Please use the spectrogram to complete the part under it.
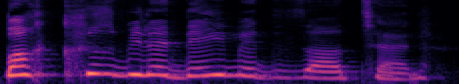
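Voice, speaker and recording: A woman records casual commentary over her own gameplay. Her voice sits high and her delivery is slow and drawn out. She sounds worn down and exasperated, and she keeps repeating the same words. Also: darkish tone. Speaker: gaming vlogger.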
